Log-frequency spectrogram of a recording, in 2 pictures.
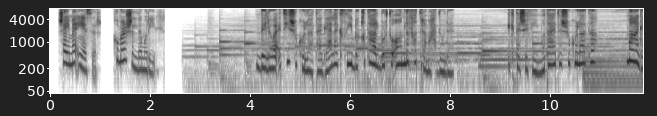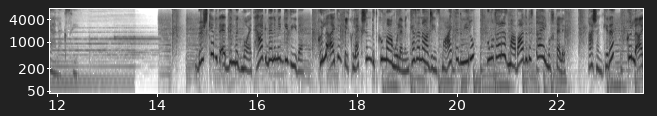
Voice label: Egyptian Commercial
